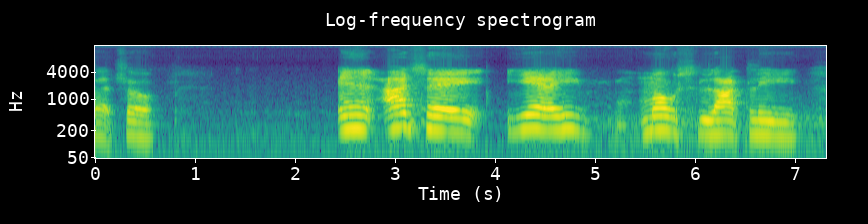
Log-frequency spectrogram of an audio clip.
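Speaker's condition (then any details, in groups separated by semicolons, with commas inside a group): Mild cerebral palsy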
